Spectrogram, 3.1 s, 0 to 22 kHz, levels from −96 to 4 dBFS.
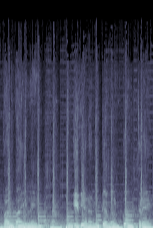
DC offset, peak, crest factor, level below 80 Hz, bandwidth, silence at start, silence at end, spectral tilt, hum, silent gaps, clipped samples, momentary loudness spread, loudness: under 0.1%; -8 dBFS; 8 dB; -22 dBFS; 16 kHz; 0 s; 0 s; -7.5 dB/octave; none; none; under 0.1%; 3 LU; -17 LUFS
